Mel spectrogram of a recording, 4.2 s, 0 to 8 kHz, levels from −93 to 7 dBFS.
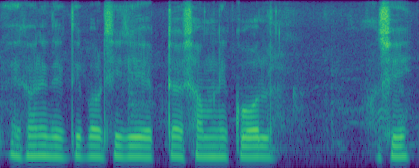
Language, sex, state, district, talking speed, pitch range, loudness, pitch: Bengali, male, West Bengal, Alipurduar, 115 wpm, 135-140 Hz, -19 LUFS, 140 Hz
